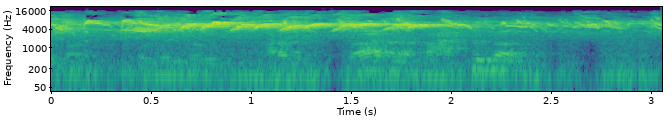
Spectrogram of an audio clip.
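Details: Kelud mountain white-eye giving sustained ngeriwik sambung twittering, a beak-opening training song: a dense, shrill, high warble running on steadily, with some softer lower murmuring sounds mixed in midway.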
